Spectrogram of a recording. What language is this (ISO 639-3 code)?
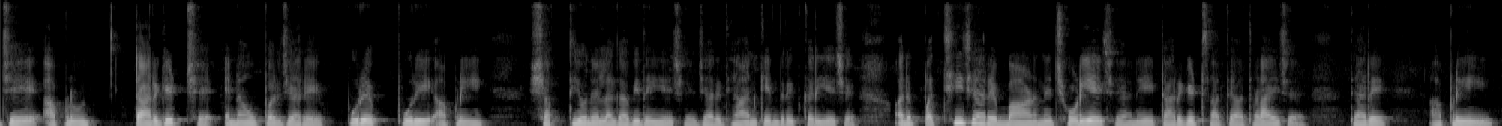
guj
